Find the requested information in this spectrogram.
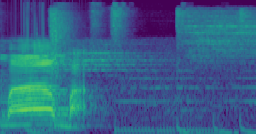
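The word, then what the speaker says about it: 妈妈: সেটি ফলো করার জন্য প্রথম মাটিকে আমাকে ফ্ল্যাট টোনে উচ্চারণ করতে হবে। তা হচ্ছে মা এবং পরের টোনটি হচ্ছে নিউট্রাল বা লাইট টোন। এতে কোন টন নেই। খালি আমি ছেড়ে দিব। তা হচ্ছে মামা।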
